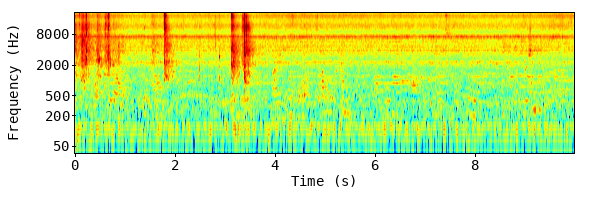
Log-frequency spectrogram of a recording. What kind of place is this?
cafe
